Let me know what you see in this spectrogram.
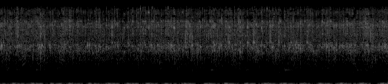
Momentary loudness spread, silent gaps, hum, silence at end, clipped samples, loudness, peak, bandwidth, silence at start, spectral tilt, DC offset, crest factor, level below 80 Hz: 2 LU; none; none; 0 s; under 0.1%; -38 LUFS; -20 dBFS; 17 kHz; 0 s; 5 dB/octave; under 0.1%; 20 dB; -66 dBFS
